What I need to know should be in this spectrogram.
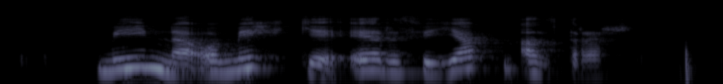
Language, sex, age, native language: Icelandic, female, 40-49, Icelandic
